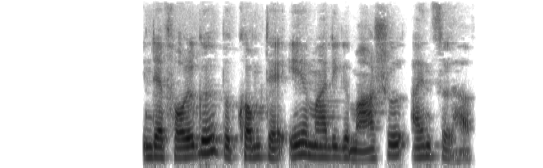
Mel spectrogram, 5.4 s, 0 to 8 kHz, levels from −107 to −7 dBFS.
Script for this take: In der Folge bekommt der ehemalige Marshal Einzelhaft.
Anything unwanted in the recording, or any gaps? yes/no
no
